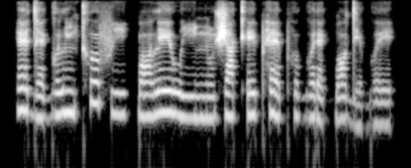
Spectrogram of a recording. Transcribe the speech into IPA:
ɛ˦dɛ˨ɡʊ˦lĩ˦ kʰʊ˦fiː˨k͡pɔ˨ leː˦wiː˨ɲũ˨ʃa˦ kʼe˦pʰɛ˦˨ pʰʊ˦ɡʷɛ˦ɾɛ˨ ɡ͡bɔ˦de˨ ɡʷe˦

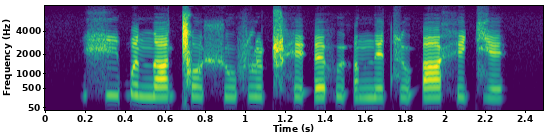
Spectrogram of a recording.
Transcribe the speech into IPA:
xiɓʌ naǀo ʃuflɯʈ͡ʂʰe ʔɛfɯʔʌ n̪et͡su ʔaxet͡ɕe

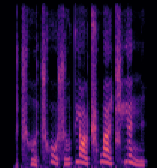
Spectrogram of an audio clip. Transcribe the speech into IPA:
t͡sʰɹ̩˨˩t͡sʰo˥˩ʊ̯sɹ̩˧˥t̪jɑ˥˧ʊ̯ ʈ͡ʂʰwa˥˧ɪ̯t͡ɕʰjɛ˥˩nn̪i˩

